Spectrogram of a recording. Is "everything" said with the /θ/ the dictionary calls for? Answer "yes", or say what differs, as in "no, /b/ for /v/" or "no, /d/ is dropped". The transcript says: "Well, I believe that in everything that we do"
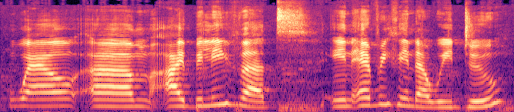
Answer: yes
